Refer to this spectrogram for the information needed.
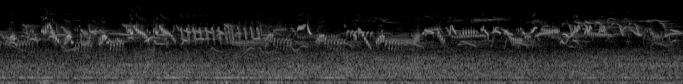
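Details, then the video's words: Skylark song with traffic noise: a rapid, ceaseless torrent of shrill chirps, buzzy trills and twisting whistled notes, loud and lively throughout, over a low background hum. "THE CHEERFUL SKYLARKS"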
